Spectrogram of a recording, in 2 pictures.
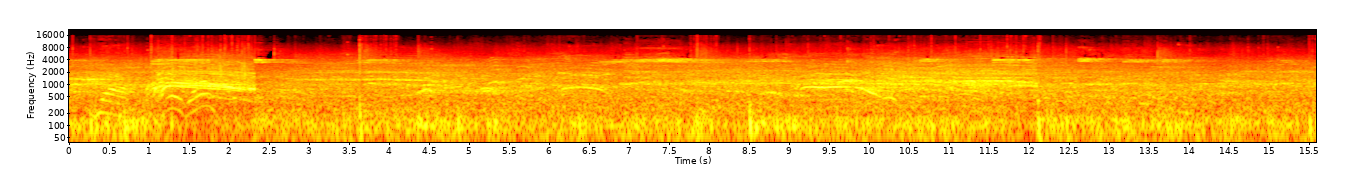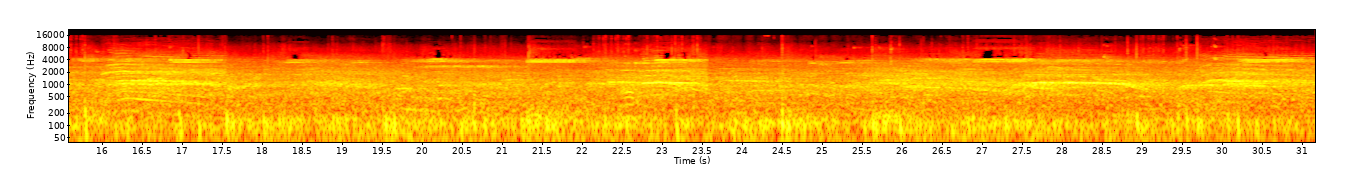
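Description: Indoor volleyball rallies in a large, echoing hall: the ball being struck and bouncing on the court, players calling out, over a constant babble of crowd voices.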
